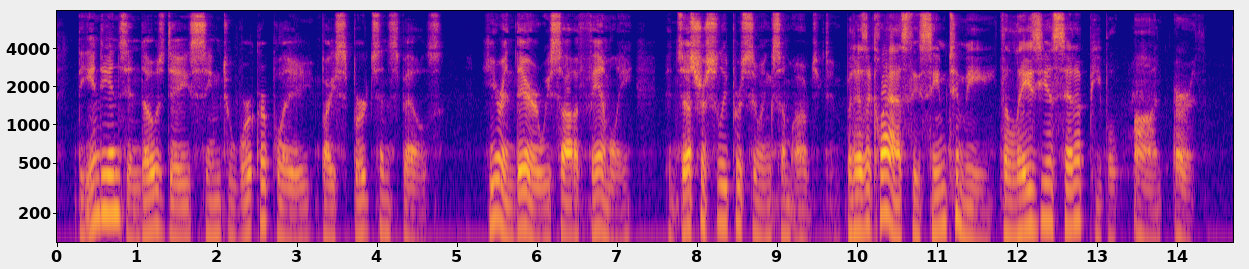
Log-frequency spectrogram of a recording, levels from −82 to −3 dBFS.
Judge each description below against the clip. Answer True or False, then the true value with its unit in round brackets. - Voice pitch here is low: True (130 Hz)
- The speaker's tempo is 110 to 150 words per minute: False (165 wpm)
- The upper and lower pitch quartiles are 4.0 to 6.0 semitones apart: True (5.1 semitones)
